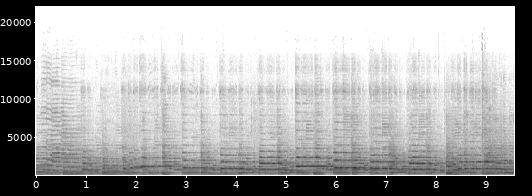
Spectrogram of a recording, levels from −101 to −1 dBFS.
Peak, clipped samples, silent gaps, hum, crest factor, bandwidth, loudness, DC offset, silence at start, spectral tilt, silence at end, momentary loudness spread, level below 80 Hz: -16 dBFS; under 0.1%; none; none; 16 dB; 16 kHz; -31 LUFS; under 0.1%; 0 s; -4.5 dB/octave; 0 s; 8 LU; -76 dBFS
